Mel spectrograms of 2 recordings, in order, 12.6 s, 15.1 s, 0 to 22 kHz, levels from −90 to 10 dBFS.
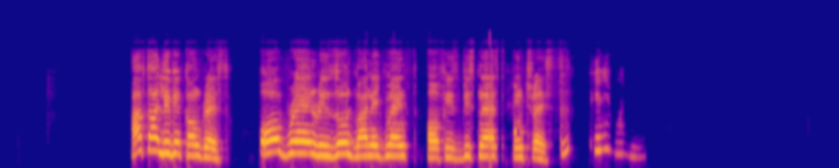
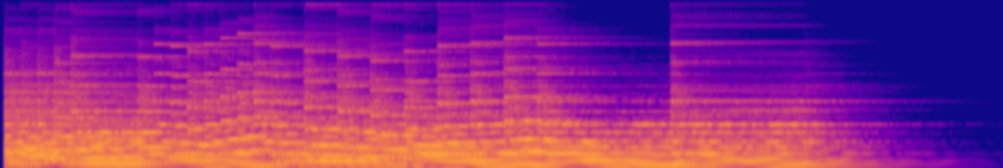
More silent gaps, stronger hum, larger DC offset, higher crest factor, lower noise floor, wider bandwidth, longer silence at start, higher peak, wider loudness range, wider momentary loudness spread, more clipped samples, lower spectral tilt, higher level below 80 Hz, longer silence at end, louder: first, 3.82-3.87 s, 8.71-8.81 s vs none; neither; second, under 0.1% vs 1%; about the same, 14 dB vs 14 dB; first, under -90 dBFS vs -75 dBFS; second, 7.8 kHz vs over 20 kHz; first, 1.95 s vs 0.05 s; about the same, 0 dBFS vs -2 dBFS; first, 13 LU vs 8 LU; first, 14 LU vs 6 LU; neither; about the same, -6.5 dB/octave vs -6.5 dB/octave; second, -60 dBFS vs -26 dBFS; first, 3.45 s vs 0 s; first, -11 LUFS vs -16 LUFS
